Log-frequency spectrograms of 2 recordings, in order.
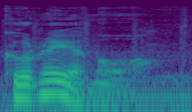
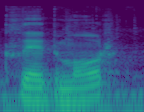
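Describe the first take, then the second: First: It is pronounced with Japanese-style syllables. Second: It is pronounced in plain English. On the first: "phonetic Japanese" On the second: "which is a Scottish term"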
